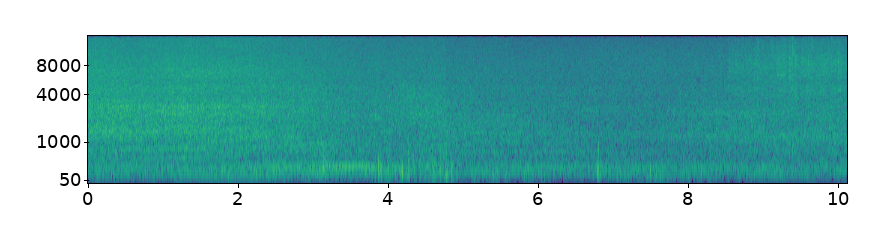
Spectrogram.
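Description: Steady low mechanical hum under wind buffeting the microphone, gustier around the middle, with a single knock about seven seconds in.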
